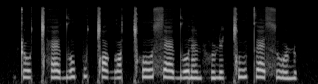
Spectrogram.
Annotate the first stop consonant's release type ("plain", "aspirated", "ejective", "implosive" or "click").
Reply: plain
